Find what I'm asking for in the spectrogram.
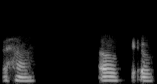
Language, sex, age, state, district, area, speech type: Gujarati, female, 30-45, Gujarat, Anand, urban, conversation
